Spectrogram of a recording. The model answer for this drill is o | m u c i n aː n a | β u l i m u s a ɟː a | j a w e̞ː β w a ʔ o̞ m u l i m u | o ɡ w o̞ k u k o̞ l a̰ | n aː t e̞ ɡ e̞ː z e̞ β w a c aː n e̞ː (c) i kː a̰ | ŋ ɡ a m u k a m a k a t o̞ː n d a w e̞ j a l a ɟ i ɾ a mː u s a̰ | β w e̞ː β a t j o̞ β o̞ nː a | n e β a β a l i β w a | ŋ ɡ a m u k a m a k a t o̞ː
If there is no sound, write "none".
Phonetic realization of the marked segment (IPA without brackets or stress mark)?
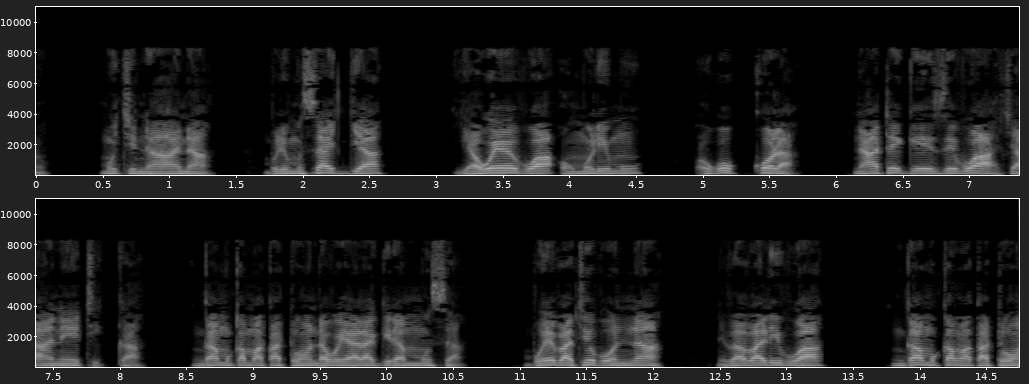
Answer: t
